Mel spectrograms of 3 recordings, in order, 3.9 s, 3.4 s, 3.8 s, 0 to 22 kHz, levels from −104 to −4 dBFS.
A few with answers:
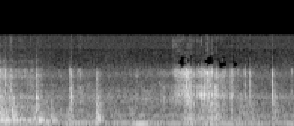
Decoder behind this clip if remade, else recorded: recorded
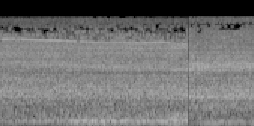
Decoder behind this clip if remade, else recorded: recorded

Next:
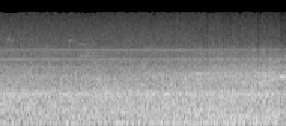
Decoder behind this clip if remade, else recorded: recorded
